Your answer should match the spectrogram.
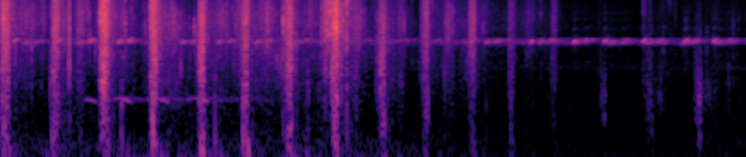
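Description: Hurried footsteps of several people running, a quick, uneven patter of many sharp thuds that grows a little softer toward the end, over a steady high insect-like whine.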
